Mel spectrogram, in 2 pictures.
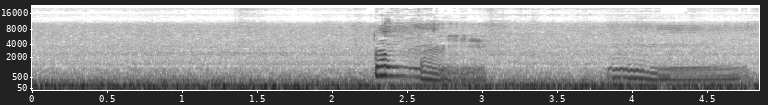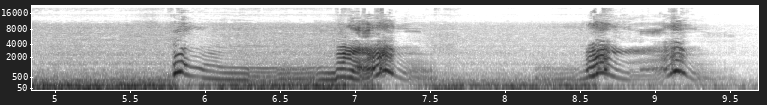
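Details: Grumpy Rottweiler puppy giving a series of short, descending, whiny yelps, spaced a second or two apart, over a steady low rumbling growl that fades in the second half.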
